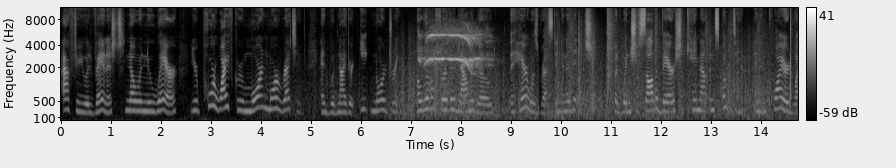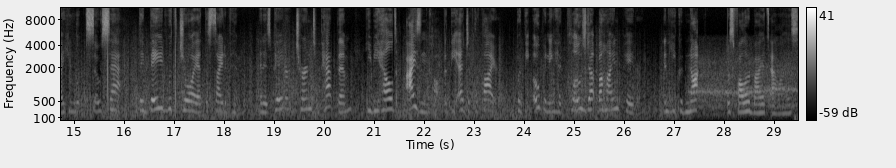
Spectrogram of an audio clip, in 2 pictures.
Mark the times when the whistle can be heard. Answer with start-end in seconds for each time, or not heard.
7.1-8.7.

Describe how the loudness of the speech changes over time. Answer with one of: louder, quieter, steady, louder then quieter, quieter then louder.
steady.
